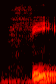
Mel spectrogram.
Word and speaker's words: fi: a sharp so we actually use a different syllable for that and it is called fee so i'm just going to circle that because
